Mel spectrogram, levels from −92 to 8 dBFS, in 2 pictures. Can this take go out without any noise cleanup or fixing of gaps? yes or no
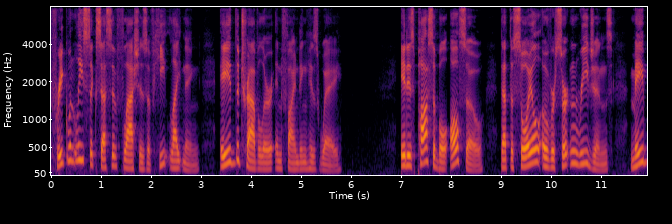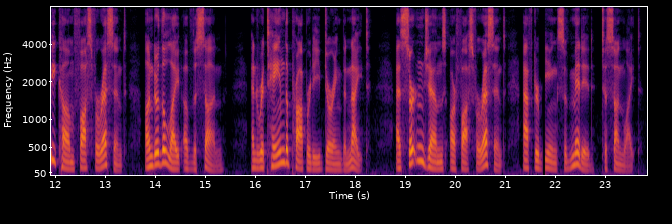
no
